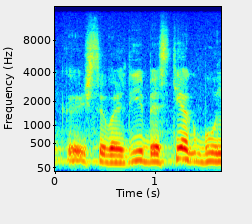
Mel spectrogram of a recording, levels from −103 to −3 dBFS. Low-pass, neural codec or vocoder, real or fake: 14.4 kHz; none; real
